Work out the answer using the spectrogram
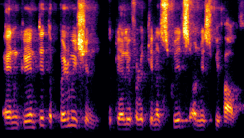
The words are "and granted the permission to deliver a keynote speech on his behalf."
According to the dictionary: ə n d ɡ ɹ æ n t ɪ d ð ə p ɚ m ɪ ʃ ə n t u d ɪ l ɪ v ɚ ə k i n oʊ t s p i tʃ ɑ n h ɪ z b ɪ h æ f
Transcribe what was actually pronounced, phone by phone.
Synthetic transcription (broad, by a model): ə n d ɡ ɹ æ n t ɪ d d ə p ɚ m ɪ ʃ ə n t u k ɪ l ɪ f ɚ ə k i n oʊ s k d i s ɑ n h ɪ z b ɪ h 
